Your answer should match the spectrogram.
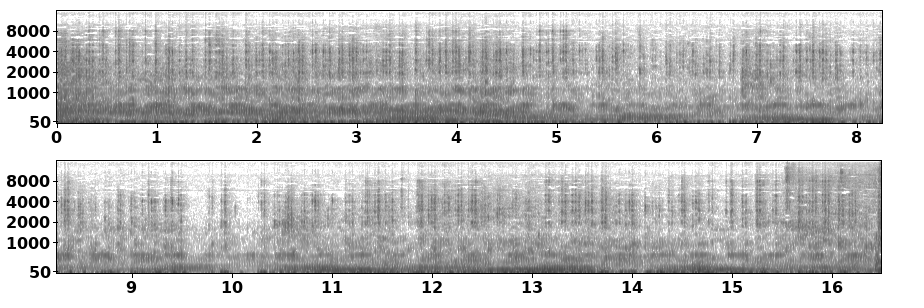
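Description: Near silence: faint room tone in a church sanctuary, with a low steady hum and faint, even ticking.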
